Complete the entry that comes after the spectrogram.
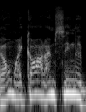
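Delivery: high, retold freak-out. Tripping friends share a hallucination, freaking out. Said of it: "like, freaking out, going".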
